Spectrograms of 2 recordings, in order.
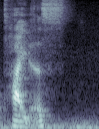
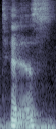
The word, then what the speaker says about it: Titus: to his character General Titus um be careful not to mispronounce it because it'll sound like tittis MH or Titus from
